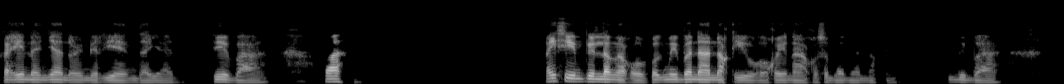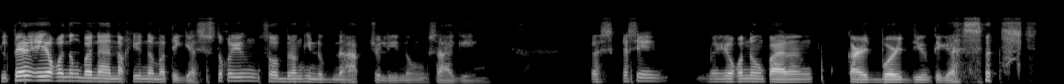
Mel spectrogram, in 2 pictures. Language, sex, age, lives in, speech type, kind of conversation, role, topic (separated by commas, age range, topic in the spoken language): Filipino, male, 40-44, Philippines, conversation, unstructured, none, Ano ang mga paborito mong gawain sa hapon para magpahinga?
